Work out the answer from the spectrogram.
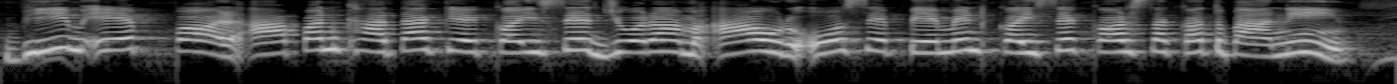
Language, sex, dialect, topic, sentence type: Bhojpuri, female, Southern / Standard, banking, question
